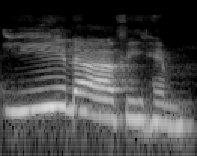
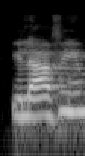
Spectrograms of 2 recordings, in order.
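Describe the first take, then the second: First: The first vowel is drawn out long. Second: The first vowel is short and clipped. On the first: The speaker calls it right. "ये है ईलाफीहिम" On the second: The speaker calls it wrong. "इलाफीहिम नहीं है ये"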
